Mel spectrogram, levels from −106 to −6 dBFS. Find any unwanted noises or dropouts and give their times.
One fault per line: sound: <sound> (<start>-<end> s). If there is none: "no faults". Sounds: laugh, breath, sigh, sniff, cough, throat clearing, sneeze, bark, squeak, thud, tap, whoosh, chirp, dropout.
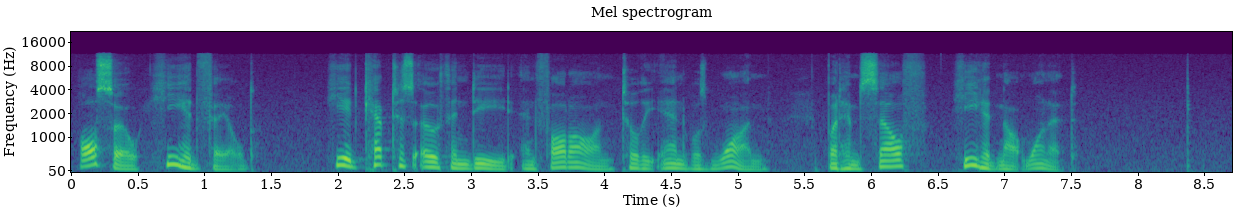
sound: tap (8.4-8.5 s)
